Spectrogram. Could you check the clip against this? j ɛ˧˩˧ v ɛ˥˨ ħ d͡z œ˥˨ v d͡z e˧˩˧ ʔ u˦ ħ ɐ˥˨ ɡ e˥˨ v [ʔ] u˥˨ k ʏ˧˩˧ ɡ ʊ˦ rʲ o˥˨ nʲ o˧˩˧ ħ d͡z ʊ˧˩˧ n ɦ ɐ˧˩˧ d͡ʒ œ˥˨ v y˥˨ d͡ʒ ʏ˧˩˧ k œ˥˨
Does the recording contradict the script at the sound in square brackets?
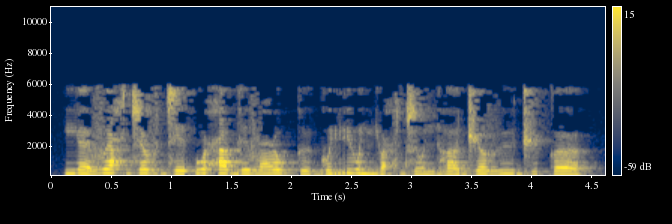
yes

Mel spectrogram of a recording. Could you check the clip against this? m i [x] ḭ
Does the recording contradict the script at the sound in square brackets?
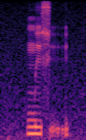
no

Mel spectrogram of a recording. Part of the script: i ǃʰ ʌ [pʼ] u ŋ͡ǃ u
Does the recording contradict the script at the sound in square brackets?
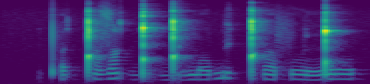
yes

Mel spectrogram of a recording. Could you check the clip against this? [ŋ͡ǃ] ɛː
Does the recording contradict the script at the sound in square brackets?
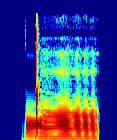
no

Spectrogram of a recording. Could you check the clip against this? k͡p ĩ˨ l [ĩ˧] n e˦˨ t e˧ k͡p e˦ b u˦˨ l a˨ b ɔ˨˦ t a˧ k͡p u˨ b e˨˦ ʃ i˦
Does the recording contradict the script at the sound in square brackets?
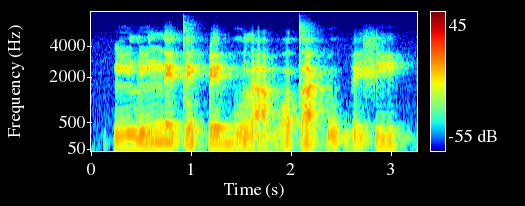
yes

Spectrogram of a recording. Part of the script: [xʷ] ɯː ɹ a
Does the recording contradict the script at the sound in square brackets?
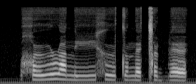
yes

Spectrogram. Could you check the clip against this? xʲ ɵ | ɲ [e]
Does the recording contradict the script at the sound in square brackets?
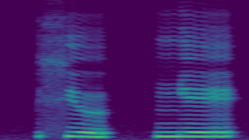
no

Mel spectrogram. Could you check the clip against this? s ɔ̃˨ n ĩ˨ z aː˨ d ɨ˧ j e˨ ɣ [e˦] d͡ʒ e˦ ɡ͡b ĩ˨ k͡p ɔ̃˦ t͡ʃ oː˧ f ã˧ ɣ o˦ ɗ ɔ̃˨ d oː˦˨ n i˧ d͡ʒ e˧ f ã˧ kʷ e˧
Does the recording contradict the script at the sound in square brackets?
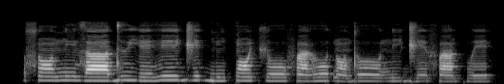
yes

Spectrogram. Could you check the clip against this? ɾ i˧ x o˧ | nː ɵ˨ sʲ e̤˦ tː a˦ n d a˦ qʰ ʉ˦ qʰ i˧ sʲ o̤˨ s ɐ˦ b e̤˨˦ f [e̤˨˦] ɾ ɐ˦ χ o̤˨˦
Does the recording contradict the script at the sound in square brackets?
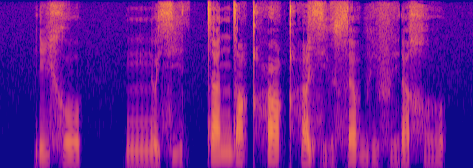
yes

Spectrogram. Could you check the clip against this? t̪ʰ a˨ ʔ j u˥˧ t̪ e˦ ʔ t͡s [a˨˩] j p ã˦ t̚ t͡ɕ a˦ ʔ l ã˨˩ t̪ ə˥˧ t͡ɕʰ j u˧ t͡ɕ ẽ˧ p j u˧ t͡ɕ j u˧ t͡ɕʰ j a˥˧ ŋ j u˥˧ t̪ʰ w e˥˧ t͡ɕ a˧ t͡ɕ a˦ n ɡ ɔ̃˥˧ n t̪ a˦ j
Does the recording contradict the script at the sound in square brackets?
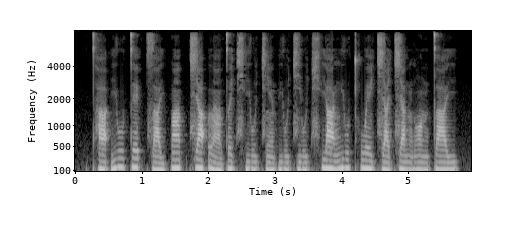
no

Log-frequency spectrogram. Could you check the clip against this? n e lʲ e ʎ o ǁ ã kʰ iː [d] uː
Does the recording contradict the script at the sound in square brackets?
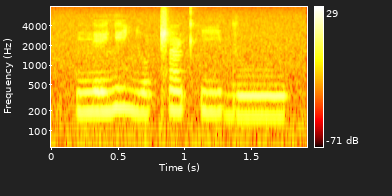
no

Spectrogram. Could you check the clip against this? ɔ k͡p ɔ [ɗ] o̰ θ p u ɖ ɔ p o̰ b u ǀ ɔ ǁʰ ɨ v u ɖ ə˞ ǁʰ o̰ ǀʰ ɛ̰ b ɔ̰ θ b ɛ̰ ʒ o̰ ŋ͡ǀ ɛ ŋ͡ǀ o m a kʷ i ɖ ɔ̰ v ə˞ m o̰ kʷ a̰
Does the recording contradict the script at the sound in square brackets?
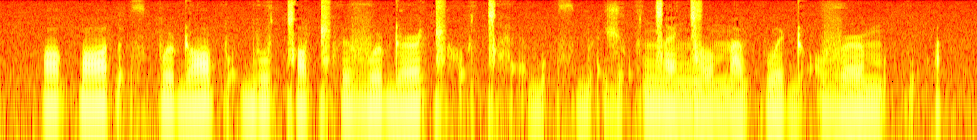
no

